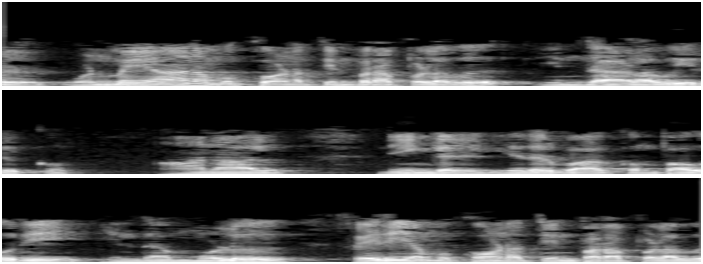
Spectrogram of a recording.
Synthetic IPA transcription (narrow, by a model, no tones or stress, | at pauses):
ɐɭʊɳmɐjaːnɐmʊkːoːɳɐt̪ːɪnpɐrɐpːɐɭɐʋɯɪnd̪ɐːɭɐʋɯɪɾɯkːɯm | aːnaːl | niːŋɡɐɭɛðɪɾpaːɾkɯmpɐɣɯðiɪnd̪ɐmʊɻɯpɛɾɪjɐmʊkːoːɳɐt̪ːɪnpɐrɐpːɐɭɐʋɯ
